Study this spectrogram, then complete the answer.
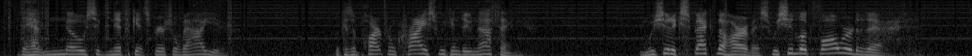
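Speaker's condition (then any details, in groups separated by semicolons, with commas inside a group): No condition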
